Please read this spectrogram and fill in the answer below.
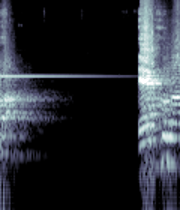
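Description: A man's voice through a public-address system trails off in a long echo that fades over about a second and a half, with a thin, steady, high-pitched ring from the sound system underneath. Speech comes back in abruptly near the end.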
